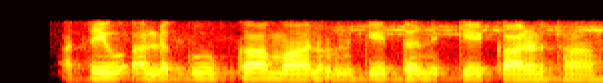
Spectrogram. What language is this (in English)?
Hindi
